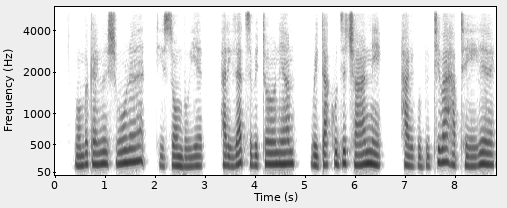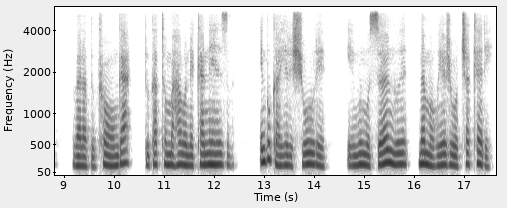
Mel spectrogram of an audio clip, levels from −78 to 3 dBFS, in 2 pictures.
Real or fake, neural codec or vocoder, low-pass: fake; codec, 16 kHz, 0.2 kbps, FocalCodec; 5.4 kHz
